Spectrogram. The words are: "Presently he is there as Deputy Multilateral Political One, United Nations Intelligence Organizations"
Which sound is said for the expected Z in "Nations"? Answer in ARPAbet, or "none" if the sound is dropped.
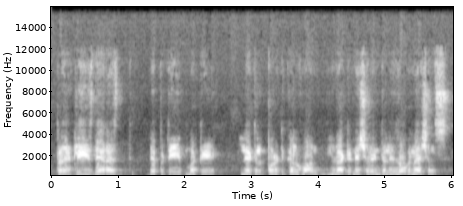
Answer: none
